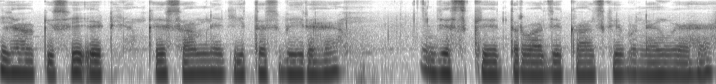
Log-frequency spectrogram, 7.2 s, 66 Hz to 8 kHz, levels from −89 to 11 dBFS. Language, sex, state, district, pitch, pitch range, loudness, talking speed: Hindi, male, Bihar, Lakhisarai, 120 Hz, 115-125 Hz, -16 LUFS, 125 wpm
